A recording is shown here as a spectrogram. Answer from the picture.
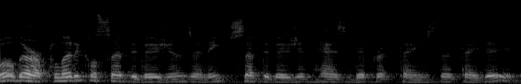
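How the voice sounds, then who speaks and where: A somewhat breathy man's voice with an American accent, medium pitch, ordinary pitch variation and a moderate pace. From Oklahoma (Lawton). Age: 60s. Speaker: city mayor. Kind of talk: interview.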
